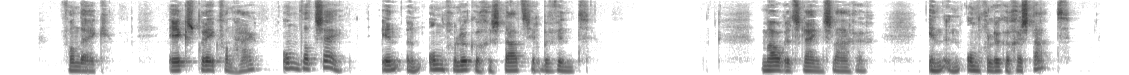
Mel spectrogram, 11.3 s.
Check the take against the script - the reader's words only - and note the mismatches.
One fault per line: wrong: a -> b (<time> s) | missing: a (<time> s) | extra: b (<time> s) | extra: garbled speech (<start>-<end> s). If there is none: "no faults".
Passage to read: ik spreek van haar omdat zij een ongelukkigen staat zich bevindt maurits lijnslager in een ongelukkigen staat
extra: in (3.8 s)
